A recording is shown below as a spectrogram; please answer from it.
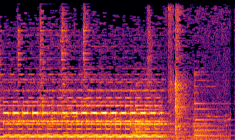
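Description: Beetel corded desk telephone ringing, one steady ring that stops near the end as the handset is lifted.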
